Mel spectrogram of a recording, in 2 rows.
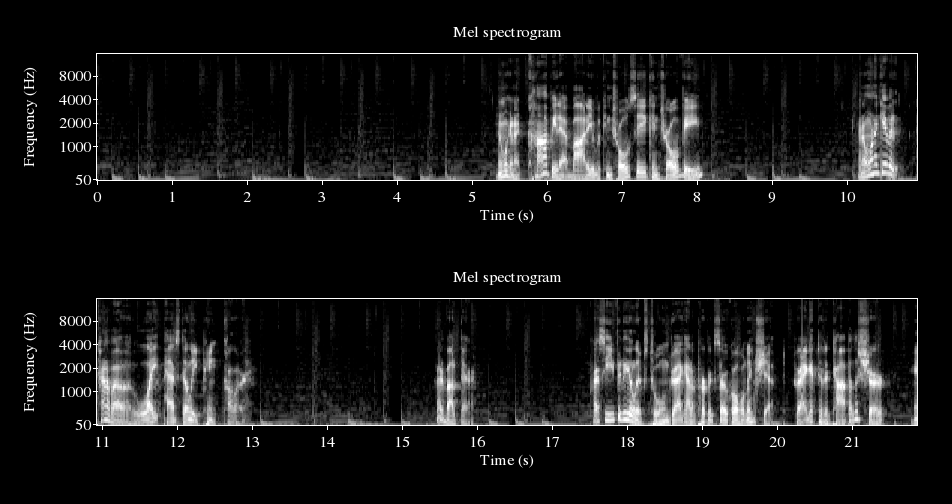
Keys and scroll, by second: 6.0 ctrl+c, 6.4 ctrl+v.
